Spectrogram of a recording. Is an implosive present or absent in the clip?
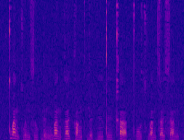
absent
